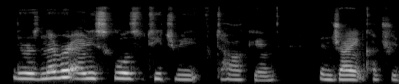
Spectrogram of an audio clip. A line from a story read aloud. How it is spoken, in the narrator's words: the BFG said sadly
